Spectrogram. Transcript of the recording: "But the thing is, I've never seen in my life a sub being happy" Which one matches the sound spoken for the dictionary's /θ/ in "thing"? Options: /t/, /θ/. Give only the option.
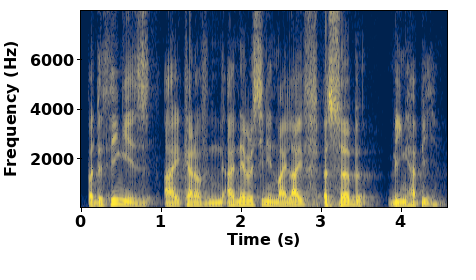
/θ/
